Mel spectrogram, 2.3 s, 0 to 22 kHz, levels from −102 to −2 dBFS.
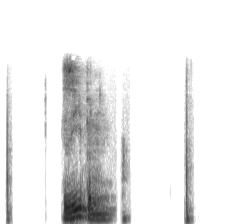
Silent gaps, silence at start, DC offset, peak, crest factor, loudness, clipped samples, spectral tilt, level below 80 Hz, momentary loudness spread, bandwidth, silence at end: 0.13-0.61 s, 1.32-1.84 s; 0.05 s; under 0.1%; -6 dBFS; 20 dB; -23 LUFS; under 0.1%; -6 dB/octave; -54 dBFS; 22 LU; 7.8 kHz; 0.4 s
